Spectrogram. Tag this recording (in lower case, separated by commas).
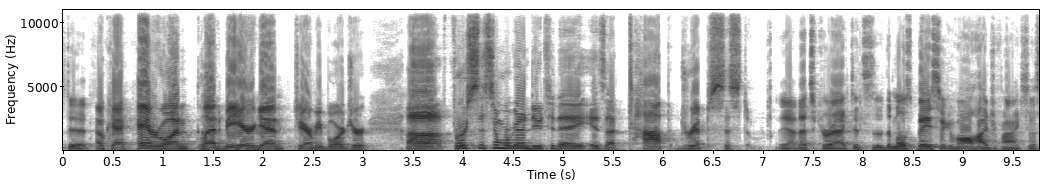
speech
